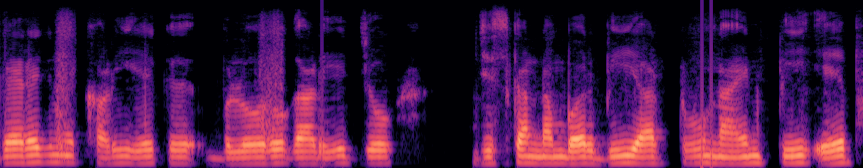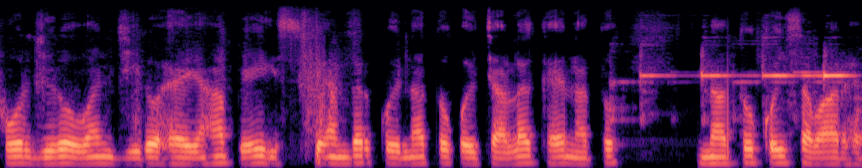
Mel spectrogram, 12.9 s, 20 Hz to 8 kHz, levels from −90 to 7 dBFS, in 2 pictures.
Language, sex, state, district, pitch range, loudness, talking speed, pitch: Hindi, male, Bihar, Gopalganj, 110-120 Hz, -18 LUFS, 155 wpm, 115 Hz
